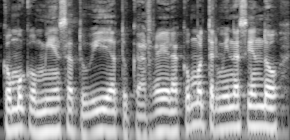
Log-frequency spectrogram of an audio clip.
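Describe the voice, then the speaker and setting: A man's voice: mid-range voice, steady tone, fairly quick, darkish tone, slight background noise. A man hosting a podcast, opening with an upbeat radio-style introduction before asking his guest casual questions. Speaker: podcast host. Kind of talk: podcast interview.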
